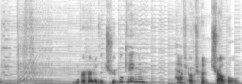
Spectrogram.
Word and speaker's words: Troupple: never heard of the truple king half oh trle so trout Apple half trout and half Apple pronounced like mouthful trouble one of the forest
